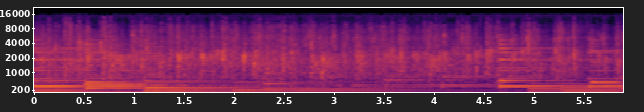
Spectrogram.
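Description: A church crowd claps for the Lord Jesus during a sermon, steadily and densely for the whole stretch, the applause layered over sustained organ-like chords that shift every second or so.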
